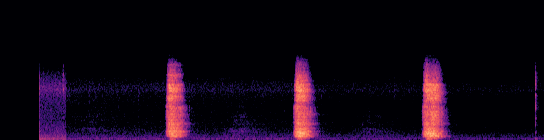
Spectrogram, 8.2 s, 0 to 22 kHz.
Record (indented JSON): {
  "exhalation_length": "8.2 s",
  "exhalation_amplitude": 23791,
  "exhalation_signal_mean_std_ratio": 0.24,
  "survey_phase": "beta (2021-08-13 to 2022-03-07)",
  "age": "45-64",
  "gender": "Female",
  "wearing_mask": "No",
  "symptom_none": true,
  "smoker_status": "Never smoked",
  "respiratory_condition_asthma": false,
  "respiratory_condition_other": false,
  "recruitment_source": "REACT",
  "submission_delay": "1 day",
  "covid_test_result": "Negative",
  "covid_test_method": "RT-qPCR",
  "influenza_a_test_result": "Negative",
  "influenza_b_test_result": "Negative"
}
